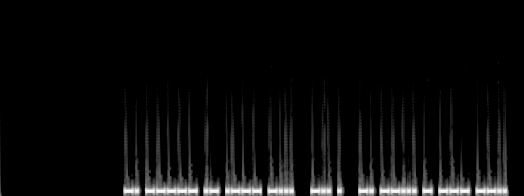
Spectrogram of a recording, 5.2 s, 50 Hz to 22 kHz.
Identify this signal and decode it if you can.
Morse code, heard as a keyed tone, about 47 wpm, 700 Hz. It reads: N0AJB DE N7TOZ
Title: USA Callsign DE Callsign - 5 Characters - 45wpm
